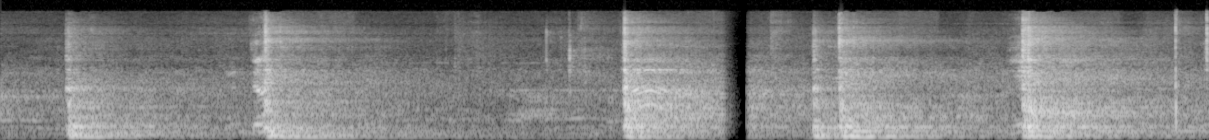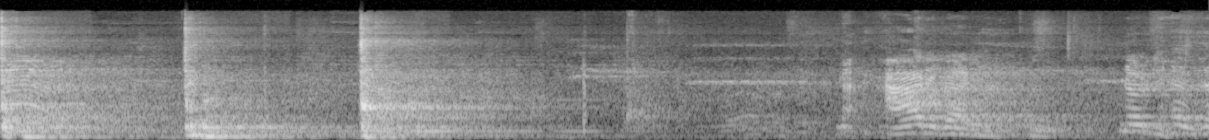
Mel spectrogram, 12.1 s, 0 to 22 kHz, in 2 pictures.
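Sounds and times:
drum strokes ringing: 3.1 - 8.8.

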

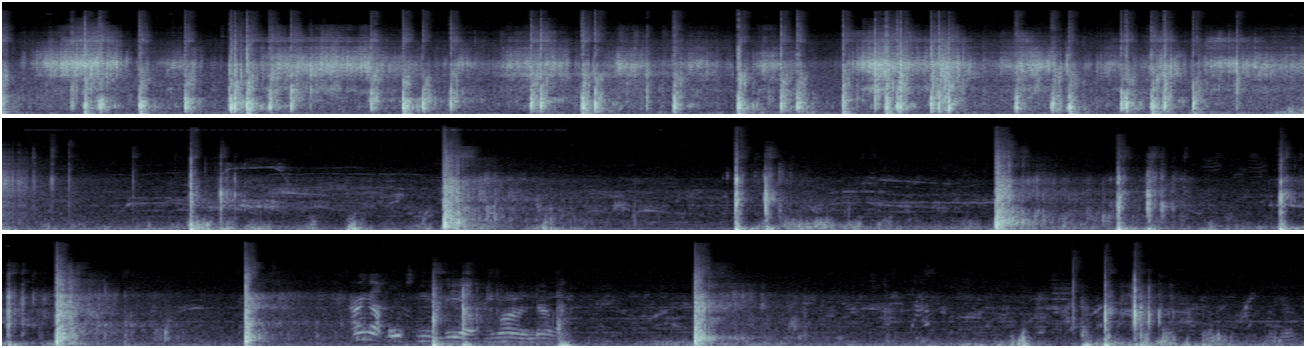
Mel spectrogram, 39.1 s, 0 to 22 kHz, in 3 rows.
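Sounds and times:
fireworks bangs: 0.0 - 13.8, 16.6 - 19.4, 20.3 - 22.0, 22.9 - 27.8, 28.4 - 31.0, 32.9 - 35.4
fireworks crackling hiss: 0.0 - 15.9.

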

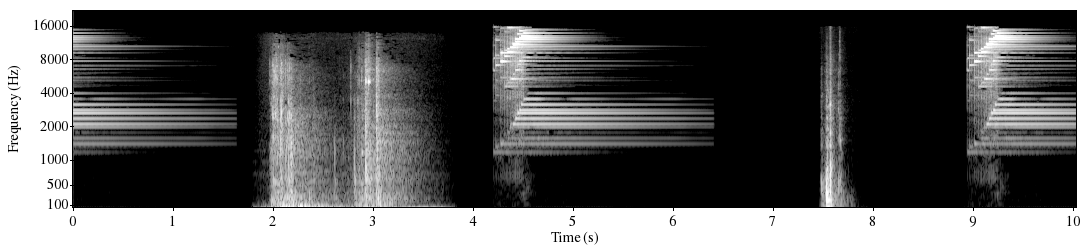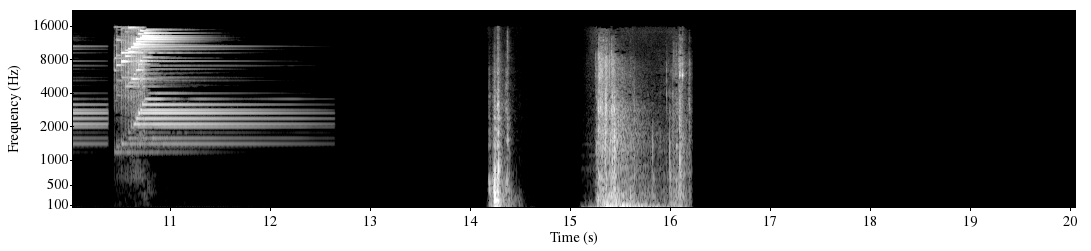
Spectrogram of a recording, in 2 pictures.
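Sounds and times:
bright ringing chime: 0.0 - 1.6, 4.2 - 6.4, 9.0 - 12.6.

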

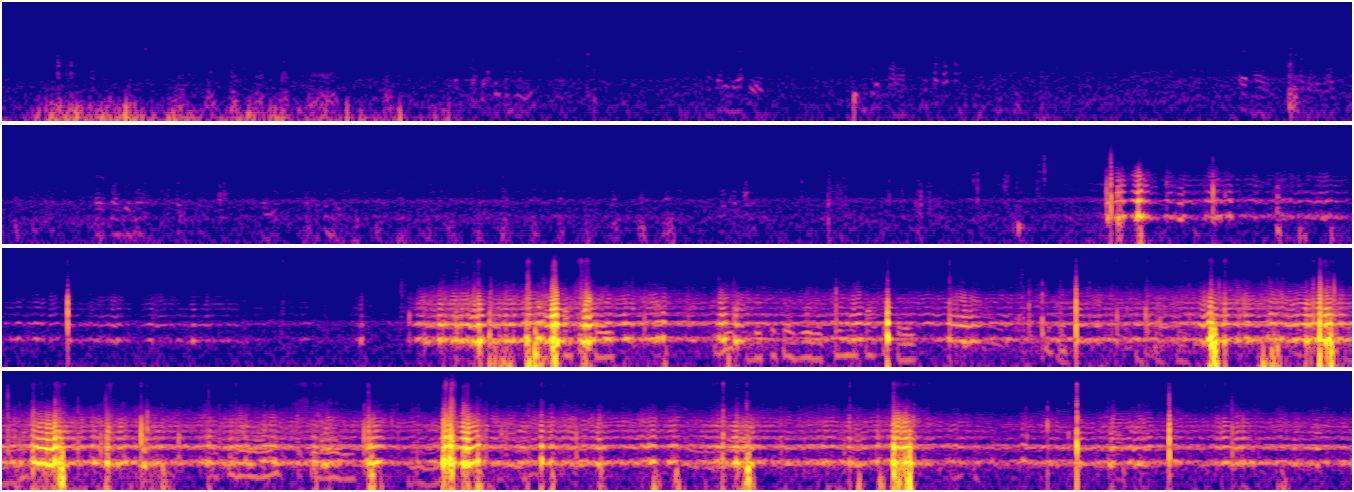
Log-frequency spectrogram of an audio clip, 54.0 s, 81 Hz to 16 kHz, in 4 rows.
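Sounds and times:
bees buzzing: 24.5 - 29.5, 31.1 - 54.0.

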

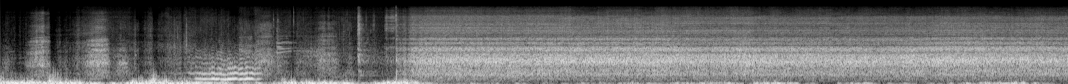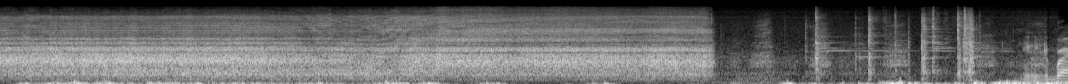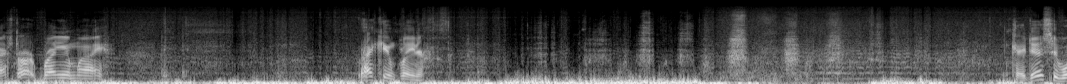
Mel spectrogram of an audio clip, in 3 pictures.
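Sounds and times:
vacuum cleaner motor whining: 12.6 - 17.9.

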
